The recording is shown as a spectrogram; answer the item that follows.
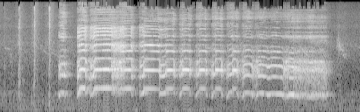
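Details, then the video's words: Kukuak balenggek rooster from Solok, West Sumatra, giving a loud, extended multi-syllable crow, a long run of stepped, rippling notes after a few soft clicks, ending in a rough drawn-out syllable. "Ayam kukuak balenggek"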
